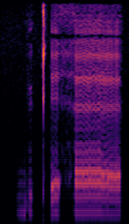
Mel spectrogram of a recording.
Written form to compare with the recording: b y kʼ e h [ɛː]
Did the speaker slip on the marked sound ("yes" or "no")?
no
